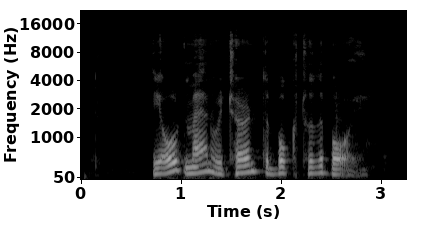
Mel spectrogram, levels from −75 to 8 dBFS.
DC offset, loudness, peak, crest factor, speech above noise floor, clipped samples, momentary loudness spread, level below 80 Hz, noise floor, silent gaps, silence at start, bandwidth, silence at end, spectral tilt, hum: under 0.1%; -32 LUFS; -14 dBFS; 18 dB; 45 dB; under 0.1%; 8 LU; -70 dBFS; -76 dBFS; none; 0.7 s; 14 kHz; 0.4 s; -6.5 dB/octave; none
